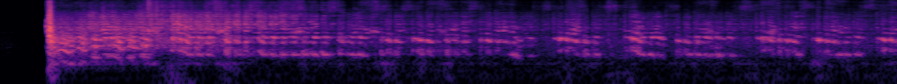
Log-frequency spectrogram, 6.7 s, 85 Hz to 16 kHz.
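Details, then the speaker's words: 1979 Lincoln Continental, abandoned since 1991 (32 years), fed starting fluid: slow, uneven starter churning about two pulses a second that never fires; cylinders thought bone dry and a little oily. Cranks but won't start. "You got to think them cylinders is bone dry and a little oily."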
